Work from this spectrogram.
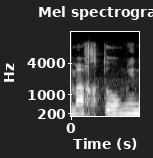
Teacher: میم زبر خا مخ، تا پیش واؤ تو، میم دو زیر من، مختومن میں اظہار ہوگا، خا حروف خلقی میں سے ہے.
